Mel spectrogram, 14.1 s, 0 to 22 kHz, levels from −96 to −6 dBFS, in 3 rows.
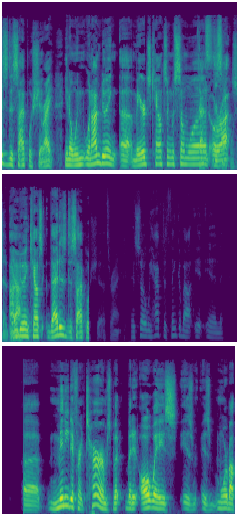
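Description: From 6.44 to 9.84 s, between "doing counseling that is" and "many different terms but", the speech nearly vanishes, falling about 38 dB. The likely cause is one channel inverted, cancelling the centred signal in mono. The waveform shrinks to a sliver, and the spectrogram fades almost blank.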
